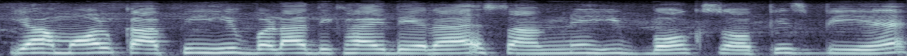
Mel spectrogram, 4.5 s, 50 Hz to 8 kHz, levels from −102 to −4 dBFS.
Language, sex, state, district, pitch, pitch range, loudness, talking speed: Hindi, female, Uttar Pradesh, Muzaffarnagar, 210 Hz, 200-220 Hz, -19 LUFS, 200 wpm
